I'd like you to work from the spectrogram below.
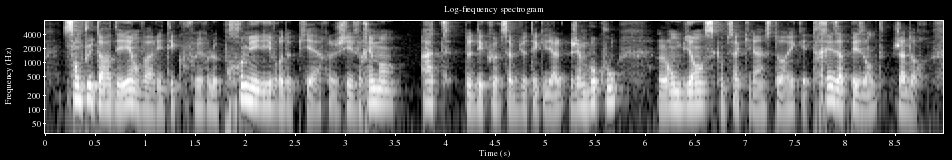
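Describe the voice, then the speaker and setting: Speaking very fast in a southwestern French accent, a man uses a medium pitch with ordinary pitch variation on a very clean recording with a silent background. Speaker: book YouTuber. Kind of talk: casual commentary.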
